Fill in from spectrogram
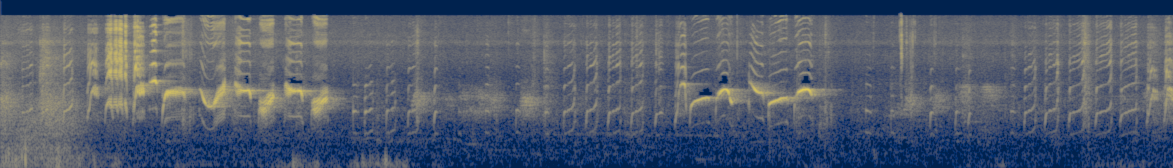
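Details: Caged Chinese hwamei in Vietnam singing a lively run of varied whistled phrases, slurred rising and falling notes mixed with quick chirps, loudest bursts near the start and again around eight seconds, softer twittering between, a low thump at the opening.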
